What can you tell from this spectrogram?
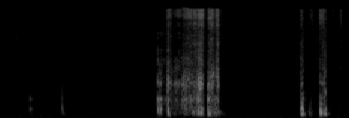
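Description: A small fishing lure rattle, rigged on the hook between the hook point and the front of the hook, is shaken, producing a quick cluster of dry clicks and scratchy rattling like a crawfish click, then two short shakes. Faint taps come before, with no talking.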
